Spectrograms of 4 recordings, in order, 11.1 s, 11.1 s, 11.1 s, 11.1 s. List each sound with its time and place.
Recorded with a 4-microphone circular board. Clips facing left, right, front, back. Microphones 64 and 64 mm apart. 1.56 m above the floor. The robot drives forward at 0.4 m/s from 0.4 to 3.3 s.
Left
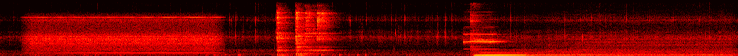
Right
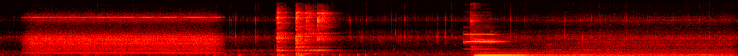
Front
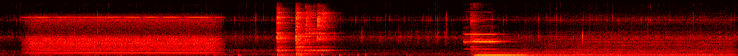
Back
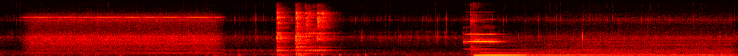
4.2 s a dropped coin: 120° right, 1.7 m
7.0 s a microwave: 155° left, 1.1 m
